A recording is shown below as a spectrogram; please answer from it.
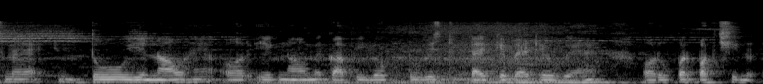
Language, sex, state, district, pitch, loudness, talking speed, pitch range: Hindi, male, Bihar, Sitamarhi, 105 Hz, -30 LUFS, 165 wpm, 100-110 Hz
